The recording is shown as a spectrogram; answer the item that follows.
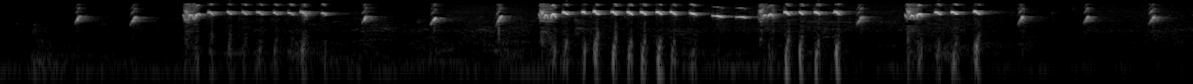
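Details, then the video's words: Common iora singing, used to encourage a bird to sing: very high, fast trills of even notes alternate with single sharp chips, several trills in six seconds. "pancingan bunyi burung konin!"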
